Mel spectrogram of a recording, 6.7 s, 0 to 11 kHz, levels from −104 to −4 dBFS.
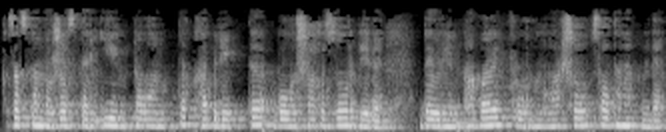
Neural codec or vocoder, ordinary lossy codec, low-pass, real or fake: codec, 44.1 kHz, 3.4 kbps, Pupu-Codec; MP3, 32 kbps; 9.9 kHz; fake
